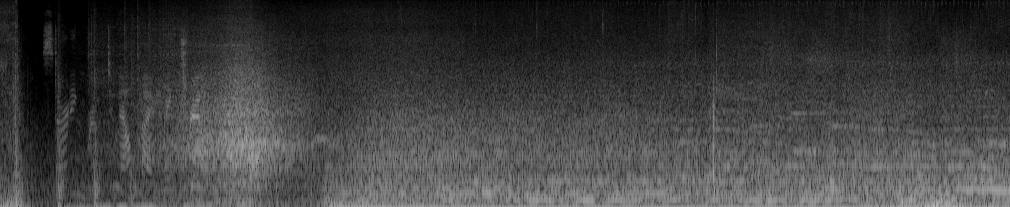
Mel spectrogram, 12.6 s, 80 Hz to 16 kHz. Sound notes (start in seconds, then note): 3.3 car tires screech; 4.3 gentle music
